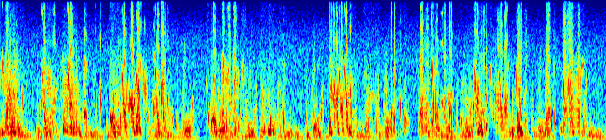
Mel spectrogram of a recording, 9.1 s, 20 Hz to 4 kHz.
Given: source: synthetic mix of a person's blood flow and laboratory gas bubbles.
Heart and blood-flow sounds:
Doppler ultrasound of blood flow; precordium
0.00-0.36 s: bubbles
0.57-1.34 s: bubbles
1.39-1.54 s: bubbles
1.63-2.23 s: bubbles
2.27-2.61 s: bubbles
3.07-3.69 s: bubbles
3.88-4.30 s: bubbles
4.93-5.34 s: bubbles
5.43-5.71 s: bubbles
5.83-6.14 s: bubbles
6.25-6.80 s: bubbles
6.88-7.65 s: bubbles
7.71-7.92 s: bubbles
8.14-8.35 s: bubbles
8.38-8.79 s: bubbles
From the record:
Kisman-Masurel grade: 444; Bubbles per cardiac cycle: continuous sound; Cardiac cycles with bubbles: 100%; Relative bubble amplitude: maximal (0.775 to 0.999); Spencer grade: 4 (maximum detectable bubble signal sounding continuously throughout systole and diastole of every cardiac period, and overriding the amplitude of the normal cardiac signals); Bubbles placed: anywhere in the cardiac cycle

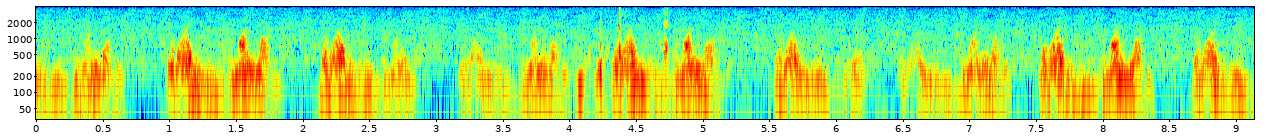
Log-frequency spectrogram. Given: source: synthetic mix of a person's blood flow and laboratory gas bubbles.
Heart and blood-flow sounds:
Doppler ultrasound of blood flow; precordium
4.04-4.31 s: bubbles
4.34-4.43 s: bubbles
4.70-4.76 s: bubbles
From the record:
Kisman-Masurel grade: 213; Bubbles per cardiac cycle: several, 3 to 8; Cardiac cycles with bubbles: 1 to 10%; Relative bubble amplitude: loud (0.450 to 0.775); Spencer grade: 1 (occasional bubble signal discernible with the cardiac motion signal, with majority of cardiac periods free of bubbles); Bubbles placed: only in the low amplitude regions of the cardiac cycle

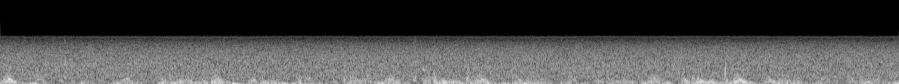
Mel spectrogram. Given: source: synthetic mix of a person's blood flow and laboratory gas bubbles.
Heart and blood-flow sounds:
Doppler ultrasound of blood flow; precordium
0.38-0.42 s: bubbles
0.57-0.80 s: bubbles
2.94-3.13 s: bubbles
3.40-3.75 s: bubbles
4.05-4.47 s: bubbles
From the record:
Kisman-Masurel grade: 221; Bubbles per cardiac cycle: several, 3 to 8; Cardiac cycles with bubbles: 10 to 50%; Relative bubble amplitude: barely perceptible (0.100 to 0.250); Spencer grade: 2 (many but less than half of the cardiac periods contain bubble signals, singularly or in groups); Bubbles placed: anywhere in the cardiac cycle

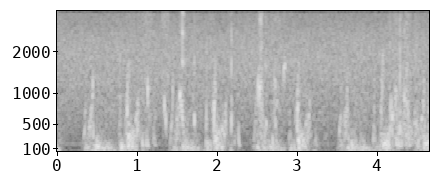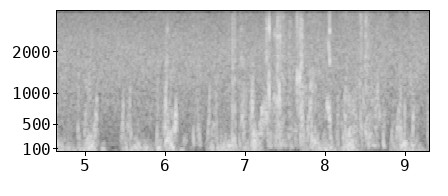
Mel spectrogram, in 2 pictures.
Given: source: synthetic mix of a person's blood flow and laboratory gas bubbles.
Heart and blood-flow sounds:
Doppler ultrasound of blood flow; precordium
0.85-1.26 s: bubbles
1.30-1.40 s: bubbles
1.51-1.76 s: bubbles
2.15-2.21 s: bubbles
2.24-2.32 s: bubbles
2.47-2.79 s: bubbles
2.82-2.87 s: bubbles
4.13-4.67 s: bubbles
6.00-6.14 s: bubbles
6.33-6.47 s: bubbles
6.73-7.04 s: bubbles
7.21-7.95 s: bubbles
8.00-8.13 s: bubbles
8.18-8.79 s: bubbles
8.90-9.01 s: bubbles
9.05-9.21 s: bubbles
From the record:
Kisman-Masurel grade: 332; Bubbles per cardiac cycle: rolling drumbeat, 9 or more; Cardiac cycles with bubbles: 50 to 99%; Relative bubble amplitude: moderate (0.250 to 0.450); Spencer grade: 3 (all of the cardiac periods contain showers or single bubble signals, but not dominating or overriding the cardiac motion signals); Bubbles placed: anywhere in the cardiac cycle

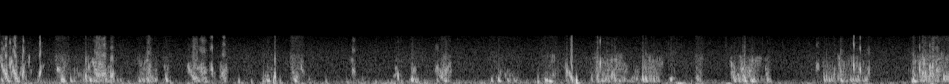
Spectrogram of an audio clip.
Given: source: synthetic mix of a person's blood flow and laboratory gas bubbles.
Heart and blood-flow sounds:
Doppler ultrasound of blood flow; subclavian vein
0.00-0.32 s: bubbles
0.37-0.45 s: bubbles
0.54-1.25 s: bubbles
1.36-1.59 s: bubbles
1.62-1.74 s: bubbles
1.86-2.16 s: bubbles
2.19-2.29 s: bubbles
2.63-2.79 s: bubbles
2.89-3.05 s: bubbles
3.50-3.57 s: bubbles
3.92-4.02 s: bubbles
4.08-4.22 s: bubbles
4.33-4.52 s: bubbles
4.89-5.21 s: bubbles
5.42-5.58 s: bubbles
5.62-5.79 s: bubbles
5.89-6.64 s: bubbles
6.68-6.76 s: bubbles
6.94-7.04 s: bubbles
7.29-7.73 s: bubbles
8.15-8.71 s: bubbles
9.08-9.49 s: bubbles
From the record:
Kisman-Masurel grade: 243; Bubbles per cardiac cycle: several, 3 to 8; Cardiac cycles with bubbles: 100%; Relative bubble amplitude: loud (0.450 to 0.775); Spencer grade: 3 (all of the cardiac periods contain showers or single bubble signals, but not dominating or overriding the cardiac motion signals); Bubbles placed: anywhere in the cardiac cycle

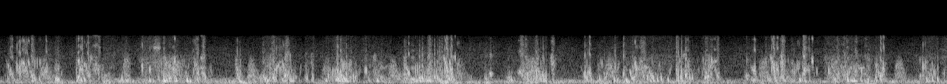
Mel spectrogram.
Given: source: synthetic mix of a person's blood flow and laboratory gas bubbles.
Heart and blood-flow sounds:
Doppler ultrasound of blood flow; subclavian vein
0.04-0.67 s: bubbles
0.76-1.33 s: bubbles
1.39-2.15 s: bubbles
2.32-3.14 s: bubbles
3.23-4.65 s: bubbles
4.83-4.96 s: bubbles
5.04-5.58 s: bubbles
5.79-6.73 s: bubbles
6.76-7.22 s: bubbles
7.43-8.21 s: bubbles
8.24-8.89 s: bubbles
9.16-9.48 s: bubbles
From the record:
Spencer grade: 4 (maximum detectable bubble signal sounding continuously throughout systole and diastole of every cardiac period, and overriding the amplitude of the normal cardiac signals); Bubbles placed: anywhere in the cardiac cycle

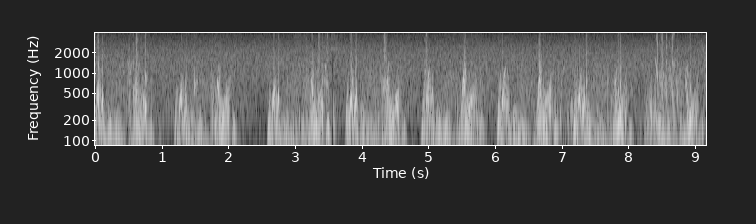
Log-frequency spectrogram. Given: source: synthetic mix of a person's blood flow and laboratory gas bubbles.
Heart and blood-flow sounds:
Doppler ultrasound of blood flow; precordium
0.40-0.44 s: bubbles
0.47-0.83 s: bubbles
1.43-1.54 s: bubbles
1.71-1.98 s: bubbles
2.97-3.63 s: bubbles
4.10-4.49 s: bubbles
4.92-5.02 s: bubbles
5.59-5.81 s: bubbles
6.17-6.27 s: bubbles
6.87-7.41 s: bubbles
7.66-7.73 s: bubbles
8.37-8.94 s: bubbles
9.02-9.07 s: bubbles
From the record:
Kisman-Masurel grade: 242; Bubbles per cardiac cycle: several, 3 to 8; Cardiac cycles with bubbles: 100%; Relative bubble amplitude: moderate (0.250 to 0.450); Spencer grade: 3 (all of the cardiac periods contain showers or single bubble signals, but not dominating or overriding the cardiac motion signals); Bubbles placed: only in the low amplitude regions of the cardiac cycle

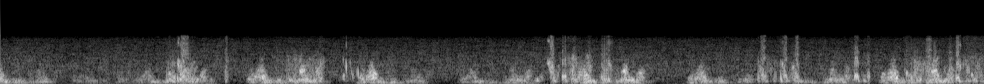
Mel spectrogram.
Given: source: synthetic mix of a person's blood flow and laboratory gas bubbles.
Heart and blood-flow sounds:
Doppler ultrasound of blood flow; precordium
1.64-1.98 s: bubbles
2.24-2.30 s: bubbles
2.75-3.26 s: bubbles
3.40-3.62 s: bubbles
5.35-5.95 s: bubbles
5.99-6.15 s: bubbles
7.57-8.04 s: bubbles
8.53-8.71 s: bubbles
9.03-9.85 s: bubbles
From the record:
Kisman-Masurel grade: 232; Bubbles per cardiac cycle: several, 3 to 8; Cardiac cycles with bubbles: 50 to 99%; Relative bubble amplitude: moderate (0.250 to 0.450); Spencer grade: 3 (all of the cardiac periods contain showers or single bubble signals, but not dominating or overriding the cardiac motion signals); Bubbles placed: only in the low amplitude regions of the cardiac cycle

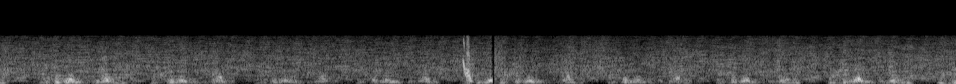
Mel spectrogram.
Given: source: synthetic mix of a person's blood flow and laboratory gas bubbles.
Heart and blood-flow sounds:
Doppler ultrasound of blood flow; precordium
4.60-4.75 s: bubbles
From the record:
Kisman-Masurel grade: 112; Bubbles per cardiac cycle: 1 to 2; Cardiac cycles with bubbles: 1 to 10%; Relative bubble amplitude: moderate (0.250 to 0.450); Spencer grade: 1 (occasional bubble signal discernible with the cardiac motion signal, with majority of cardiac periods free of bubbles); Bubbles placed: only in the low amplitude regions of the cardiac cycle

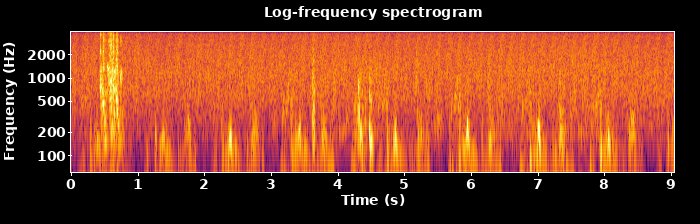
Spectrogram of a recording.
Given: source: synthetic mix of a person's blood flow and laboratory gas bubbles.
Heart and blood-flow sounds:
Doppler ultrasound of blood flow; precordium
0.40-0.78 s: bubbles
3.60-3.68 s: bubbles
4.23-4.61 s: bubbles
From the record:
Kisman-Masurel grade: 123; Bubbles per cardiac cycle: 1 to 2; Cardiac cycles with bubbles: 10 to 50%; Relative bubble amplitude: loud (0.450 to 0.775); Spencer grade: 2 (many but less than half of the cardiac periods contain bubble signals, singularly or in groups); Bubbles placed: only in the low amplitude regions of the cardiac cycle

